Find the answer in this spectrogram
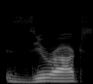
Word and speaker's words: Xerox: names out there like xerox and stuff like that it's just spelled with an x yeah who in the world funny phone made the x sound like a z let's go go through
